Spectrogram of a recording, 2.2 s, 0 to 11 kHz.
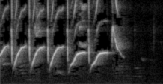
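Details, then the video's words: F1 canary tutor song in roll-and-'tembak' style: five or six clear, upward-sweeping whistled notes repeated about every quarter second, ending in a short high flourish. "Kenari F1 Gacor Rol Tembak Top Durasi Panjang"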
